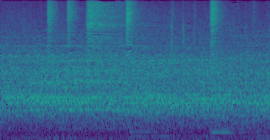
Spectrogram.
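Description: Start of a live band performance: an even wash of audience noise with cymbal-like hits, and short low bass notes coming in about a second in.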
